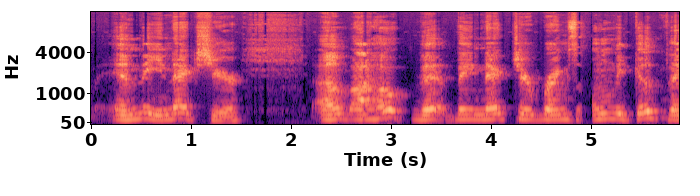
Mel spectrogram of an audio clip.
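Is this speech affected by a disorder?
Yes: brain injury.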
